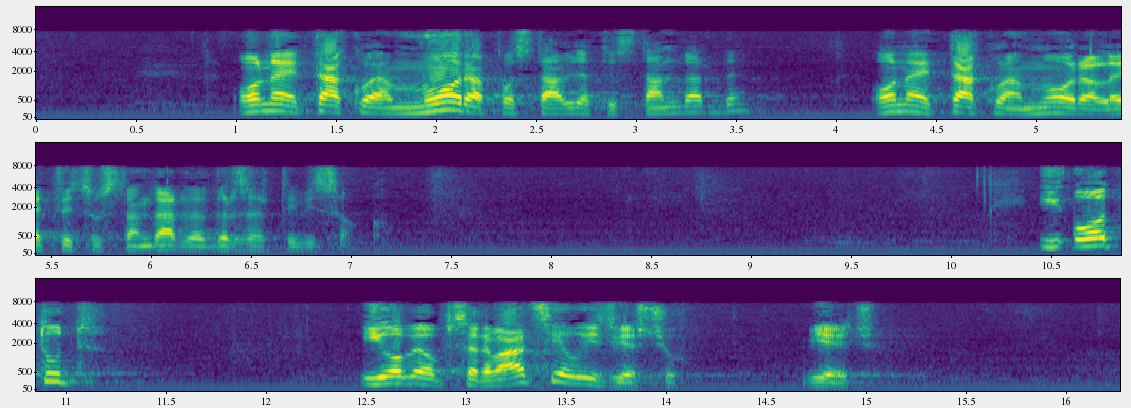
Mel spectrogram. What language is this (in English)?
Croatian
